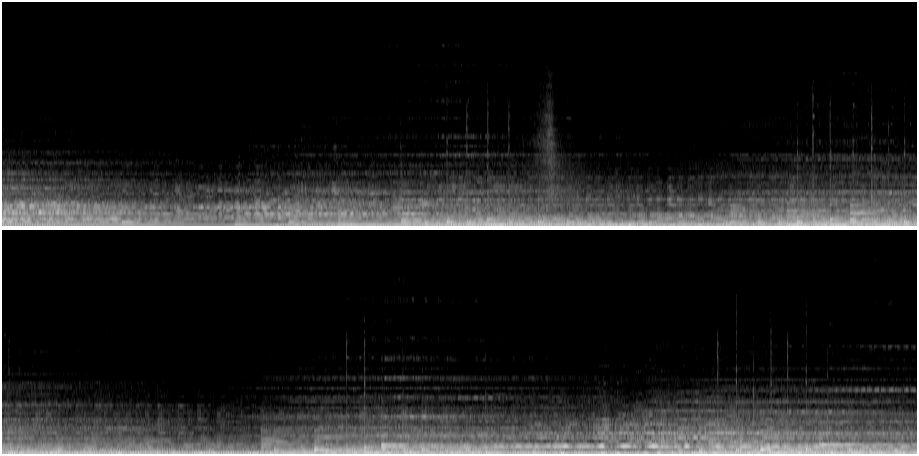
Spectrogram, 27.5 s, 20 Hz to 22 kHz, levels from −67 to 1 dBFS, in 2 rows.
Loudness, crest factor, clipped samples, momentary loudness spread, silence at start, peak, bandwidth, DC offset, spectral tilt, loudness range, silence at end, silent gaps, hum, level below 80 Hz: -19 LUFS; 14 dB; under 0.1%; 7 LU; 0 s; -2 dBFS; 7.6 kHz; under 0.1%; -7.5 dB/octave; 6 LU; 0 s; none; none; -18 dBFS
